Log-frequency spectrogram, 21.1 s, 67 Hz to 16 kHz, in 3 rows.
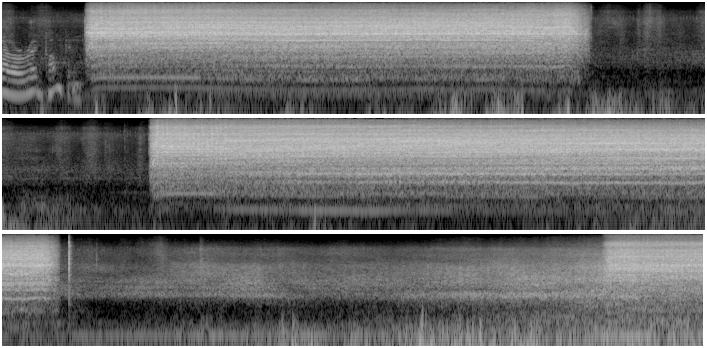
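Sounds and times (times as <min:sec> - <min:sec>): electric chainsaw cutting pumpkin: 0:00.8 - 0:05.9, 0:08.5 - 0:14.8, 0:20.0 - 0:21.0.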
